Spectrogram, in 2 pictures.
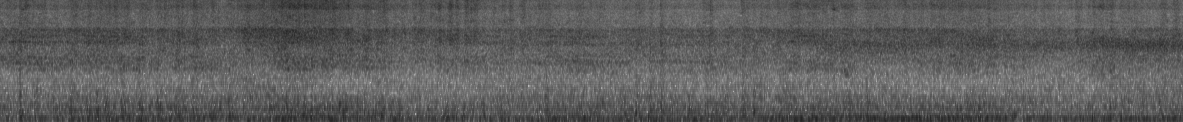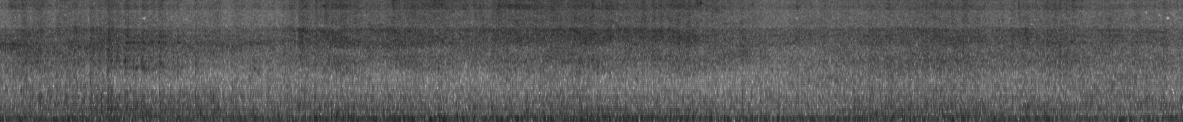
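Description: Long freight train's cars rolling past at track speed, a steady loud rumble with wheels clattering over the rails.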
